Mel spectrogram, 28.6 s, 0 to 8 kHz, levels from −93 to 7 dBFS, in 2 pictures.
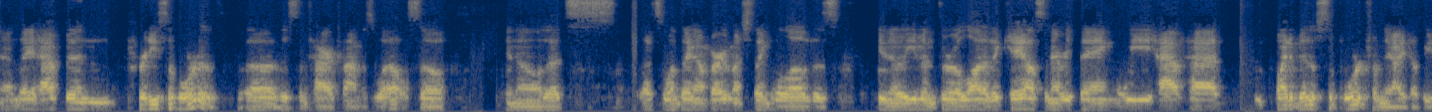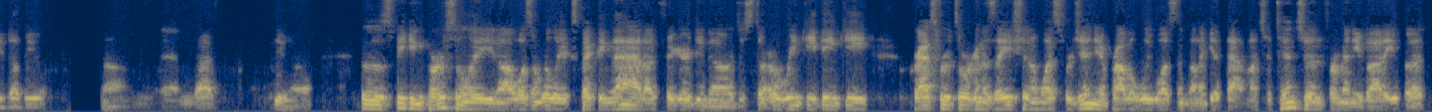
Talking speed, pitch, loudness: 180 wpm, 105 Hz, -20 LUFS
